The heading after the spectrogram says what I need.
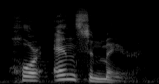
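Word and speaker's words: Hoernschemeyer: and I'm going to and I got the pronunciation here Hensen Mayer hor insen mayor yes Bob Hornen may I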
